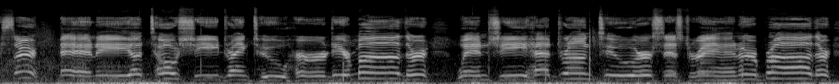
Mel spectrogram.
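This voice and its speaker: A man playing a hearty backwoods man in a horror audio drama, with folksy rural phrasing and a storyteller's pauses. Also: very high voice, creaky, sharp tone, slight background noise, heavily acted. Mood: merry singing. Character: gruff, hearty backwoods man retelling wilderness legends.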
